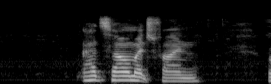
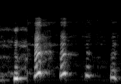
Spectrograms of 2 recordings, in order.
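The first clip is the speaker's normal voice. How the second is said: high laugh; 14 semitones higher, 4 dB louder than usual. Real, not acted. Laughing at own joke.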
